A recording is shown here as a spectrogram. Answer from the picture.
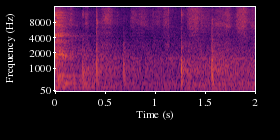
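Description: Chalk writing on a chalkboard: a faint scratching with several short ticks as the letters are stroked on.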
